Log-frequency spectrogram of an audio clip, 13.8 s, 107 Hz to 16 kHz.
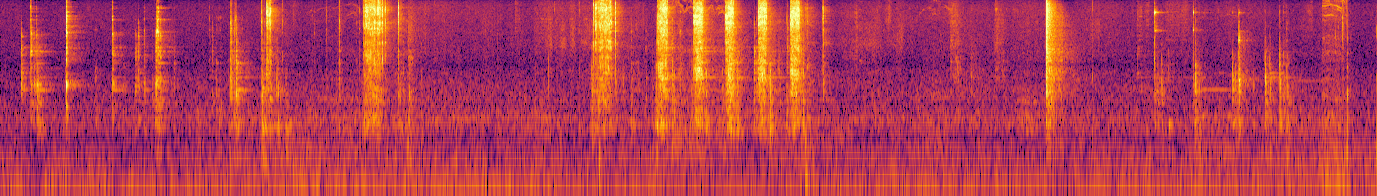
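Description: A 12mm wrench turning a shock hardware bolt on a Triumph motorcycle, heard as a series of close, sharp ratcheting clicks and creaks in short irregular runs over a quiet background.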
